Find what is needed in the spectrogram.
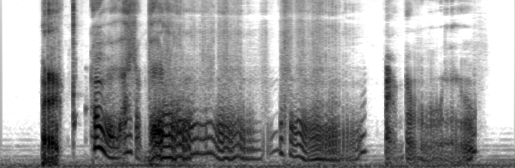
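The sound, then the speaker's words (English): A small creature whimpers in a few wavering, whiny bursts with short pauses between them, fairly loud, with some throaty grunting mixed in and no talking. “sat alone and whimpered over a chocolate bar as he watched his best friend slip away”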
